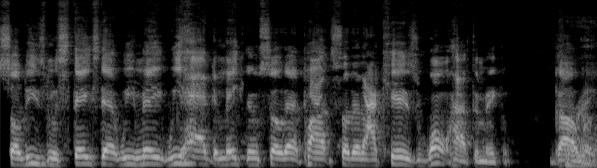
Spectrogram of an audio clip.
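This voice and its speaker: An ordinary speaking voice with ordinary pitch variation moves at a moderate pace in a very clean recording with a silent background. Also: man, medium pitch for a man. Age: 40s. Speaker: rapper and clothing entrepreneur. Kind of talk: casual chat.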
